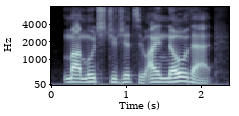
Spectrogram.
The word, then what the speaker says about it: Mamute: Say it slower. Mamute. It's Portuguese.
